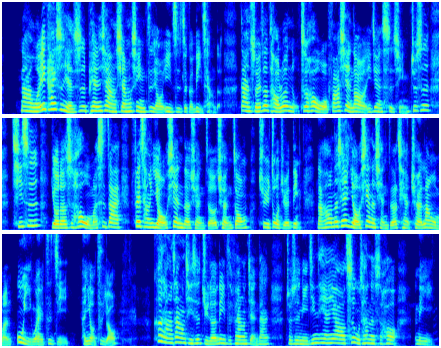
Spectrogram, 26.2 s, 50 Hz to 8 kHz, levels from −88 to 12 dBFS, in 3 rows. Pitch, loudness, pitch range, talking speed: 270 Hz, -28 LUFS, 240-310 Hz, 250 characters per minute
